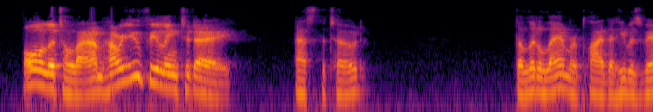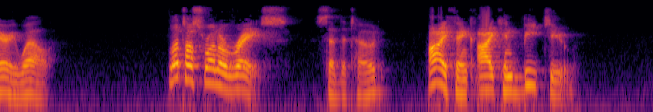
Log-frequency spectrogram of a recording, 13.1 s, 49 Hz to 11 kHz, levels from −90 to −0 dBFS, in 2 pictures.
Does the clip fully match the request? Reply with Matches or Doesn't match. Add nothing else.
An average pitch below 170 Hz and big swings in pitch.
Matches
